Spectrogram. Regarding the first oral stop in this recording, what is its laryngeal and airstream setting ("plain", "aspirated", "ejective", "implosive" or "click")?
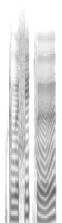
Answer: plain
